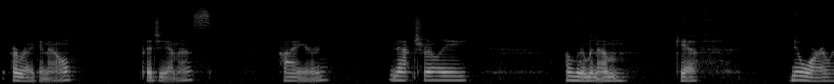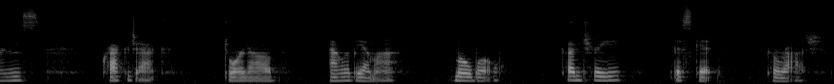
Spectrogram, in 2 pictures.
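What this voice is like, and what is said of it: Natural regional accent. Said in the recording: “You will probably not hear this accent much going forward ... it's something that I tend to mask a bit”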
